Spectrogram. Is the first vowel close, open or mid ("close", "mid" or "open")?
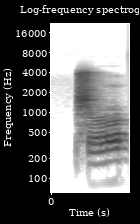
mid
